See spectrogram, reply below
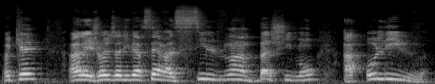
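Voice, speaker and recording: A middle-aged man runs a laid-back morning live stream from home, speaking into a desk mic set up with webcams. His voice is high-pitched with lively intonation and a measured pace, and he rambles with lots of fillers while greeting viewers by name.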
